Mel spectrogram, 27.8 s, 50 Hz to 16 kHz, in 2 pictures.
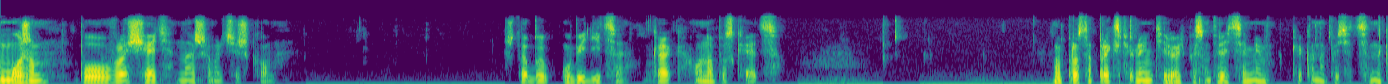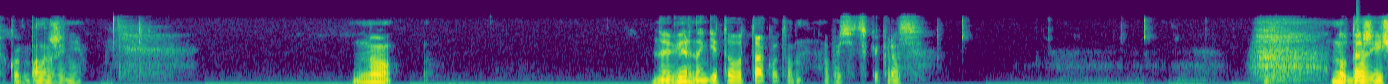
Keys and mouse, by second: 0.7 Tab, 1.6 Tab, 2.6 `, 5.4-6.2 right drag, 9.0 shift+right click, 11.4 shift+right click, 13.4-14.4 shift+middle drag, 15.4 r, 23.6-24.4 shift+middle drag, 25.4-26.0 shift+middle drag.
